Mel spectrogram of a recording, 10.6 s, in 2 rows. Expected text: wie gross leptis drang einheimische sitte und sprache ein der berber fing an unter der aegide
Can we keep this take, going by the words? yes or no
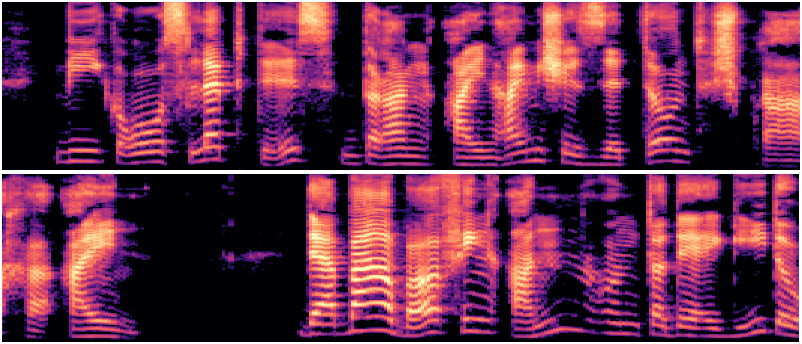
yes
